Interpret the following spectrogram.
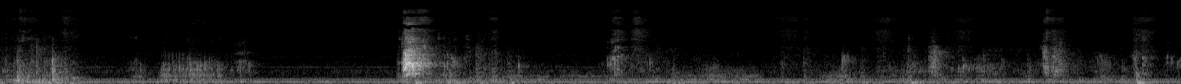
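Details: French Bulldogs playing at home while the owner is away: scattered short barks, snorts and growly grunts over a steady low household hum.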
